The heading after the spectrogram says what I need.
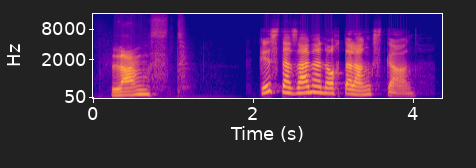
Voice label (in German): "langsd", wittlich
